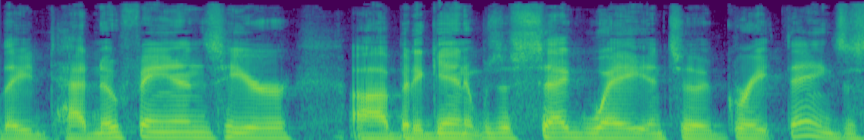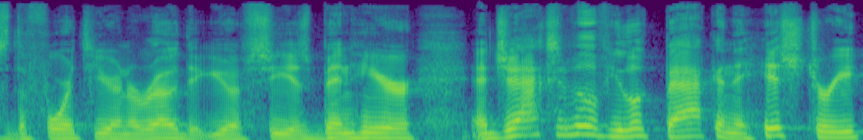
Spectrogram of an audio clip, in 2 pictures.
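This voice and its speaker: With an unremarkable speaking voice, a man talks at a fairly quick pace and medium pitch, using ordinary pitch variation. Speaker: sports editor. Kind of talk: sports interview and analysis.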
